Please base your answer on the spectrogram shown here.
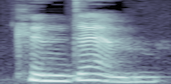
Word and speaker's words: condemn: this is very simple we don't pronounce n if it comes after M at the end of a word for example Autumn it's not autum it's just Autumn column condemn damn him what about the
